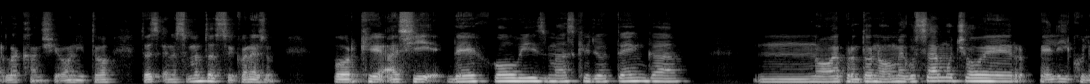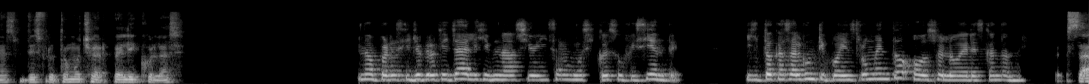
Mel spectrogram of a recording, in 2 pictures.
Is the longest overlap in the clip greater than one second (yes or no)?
no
